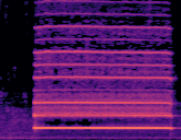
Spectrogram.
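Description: A recorder plays a single sustained B note, fingered with the thumb and first finger, held steadily for about two seconds. The tone is clear and bright, close and loud, and heard alone.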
